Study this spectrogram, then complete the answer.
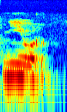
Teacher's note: Konsonan nasal palatal bersuara, yaitu N. Seolah-olah terdiri atas dua bunyi, N dan Y, tapi kedua bunyi ini luluh jadi satu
